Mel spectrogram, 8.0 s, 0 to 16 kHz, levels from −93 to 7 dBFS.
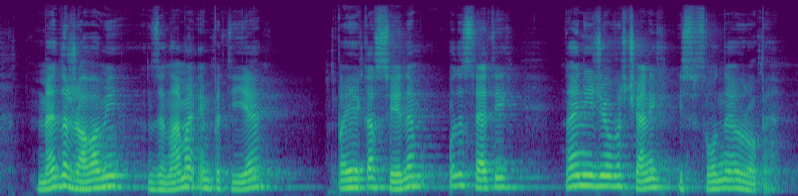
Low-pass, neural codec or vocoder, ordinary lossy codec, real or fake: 14.4 kHz; none; none; real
